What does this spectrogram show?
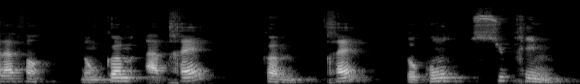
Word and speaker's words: après: De la même façon, on ne prononce pas le S. Souvent, quand le S est à la fin du mot, on ne prononce pas. Donc, après.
